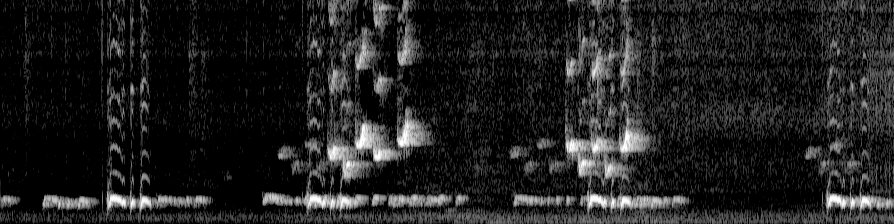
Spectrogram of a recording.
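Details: Local Indonesian zebra dove, loud and long-voiced, singing to stimulate other doves: four rolling coo phrases about three seconds apart, each with a bubbling stuttered burst amid steady trilled notes. Occasional high chirps from other birds.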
